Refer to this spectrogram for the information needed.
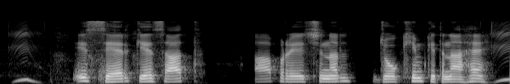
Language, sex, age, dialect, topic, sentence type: Hindi, male, 36-40, Garhwali, banking, statement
